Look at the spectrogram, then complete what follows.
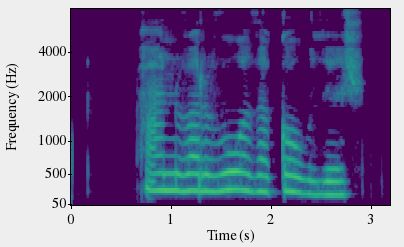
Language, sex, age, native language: Icelandic, female, 8, Icelandic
